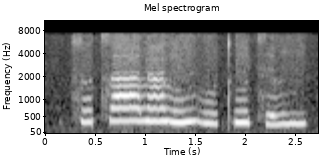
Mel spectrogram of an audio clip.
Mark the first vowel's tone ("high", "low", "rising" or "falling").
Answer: rising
